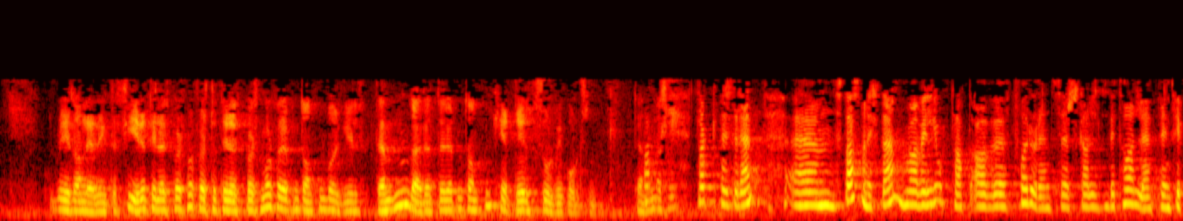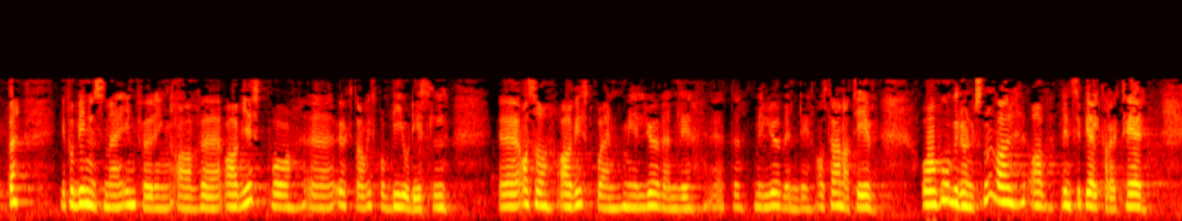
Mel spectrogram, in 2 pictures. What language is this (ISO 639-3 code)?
nor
